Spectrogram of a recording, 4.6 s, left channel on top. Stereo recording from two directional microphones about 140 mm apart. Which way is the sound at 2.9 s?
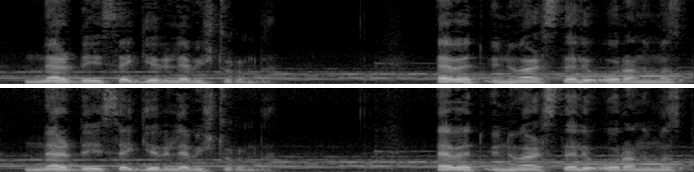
5° right (ahead or behind).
